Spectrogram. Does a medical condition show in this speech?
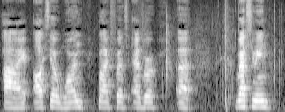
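Yes: Down syndrome; 17-year-old.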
